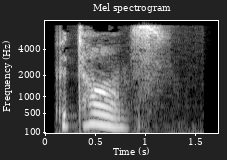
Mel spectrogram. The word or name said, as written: patonce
